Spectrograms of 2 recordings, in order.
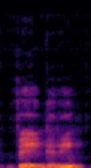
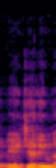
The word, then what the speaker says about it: wagering: हम क्या बोलते हैं, वेगरिंग अग्रीमेंट, और सॉरी वेजरिंग अग्रीमेंट बोलते हैं, तो प्रोनाउंसिएशन बड़ा बेकार है इसका, ठीक है।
